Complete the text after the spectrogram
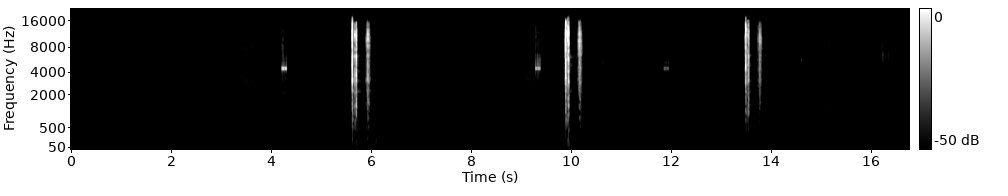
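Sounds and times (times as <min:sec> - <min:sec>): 
Lumix GF2 camera switching on and off and shutter: 0:05.6 - 0:06.0, 0:13.5 - 0:13.9.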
